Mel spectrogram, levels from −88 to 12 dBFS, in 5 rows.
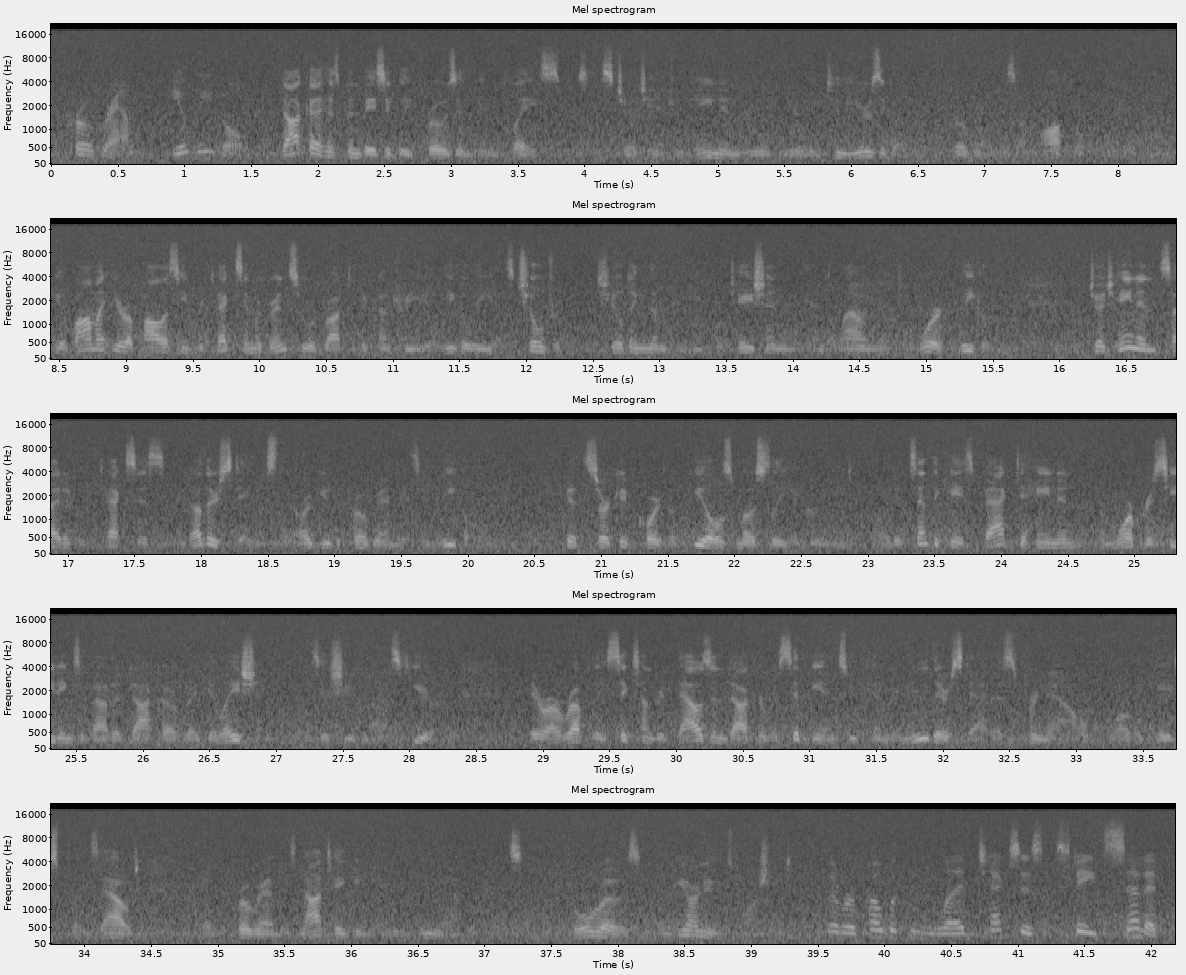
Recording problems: thin; somewhat; fading below 300 Hz
hiss; loud; throughout; 3 dB below the speech
wind noise on the microphone; occasional gusts; 20 dB below the speech

